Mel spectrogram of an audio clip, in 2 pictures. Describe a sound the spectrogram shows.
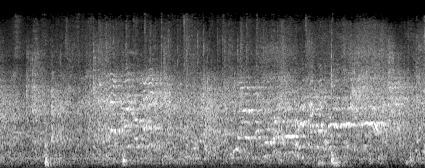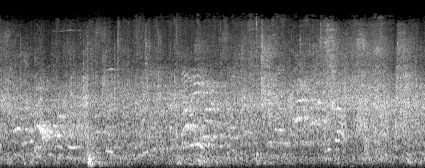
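Ice skates scrape and carve across the ice in an echoing rink.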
